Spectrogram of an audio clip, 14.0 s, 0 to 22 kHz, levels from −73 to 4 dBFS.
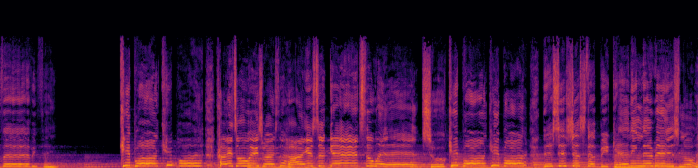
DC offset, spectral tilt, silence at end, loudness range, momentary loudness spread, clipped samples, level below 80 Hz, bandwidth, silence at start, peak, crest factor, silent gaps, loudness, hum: under 0.1%; -4 dB/octave; 0 s; 3 LU; 6 LU; under 0.1%; -42 dBFS; 17.5 kHz; 0 s; -2 dBFS; 16 dB; none; -18 LUFS; none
